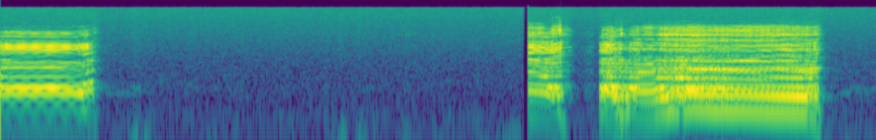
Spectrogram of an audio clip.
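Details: A red deer stag bellows during the rut in the upper Verdon, a deep, rich, harmonic roar given in drawn-out bursts.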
